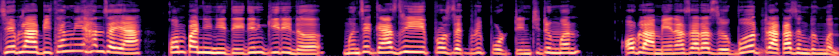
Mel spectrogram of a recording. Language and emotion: Bodo, angry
